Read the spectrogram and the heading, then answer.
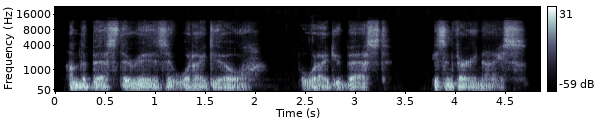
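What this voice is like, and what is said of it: Gruff Wolverine character voice. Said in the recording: “give me your best Wolverine voice? ... My best Wolverine voice”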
